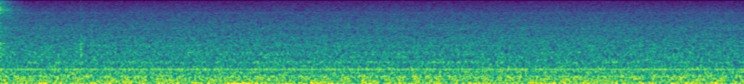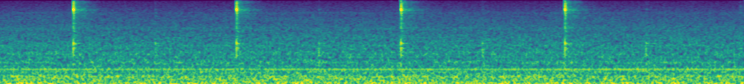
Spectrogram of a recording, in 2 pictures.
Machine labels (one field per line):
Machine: valve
